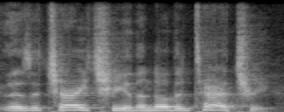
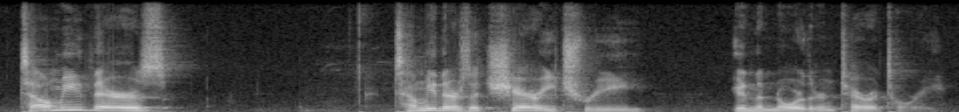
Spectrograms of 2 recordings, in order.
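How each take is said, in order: First: Quick, high mock Australian; imitated Australian accent. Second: Said in the usual way. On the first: Visiting girl repeats the test phrase, imitated Australian accent. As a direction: rattle it off in an exaggerated Australian accent. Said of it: "And she's like". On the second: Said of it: "I go".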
